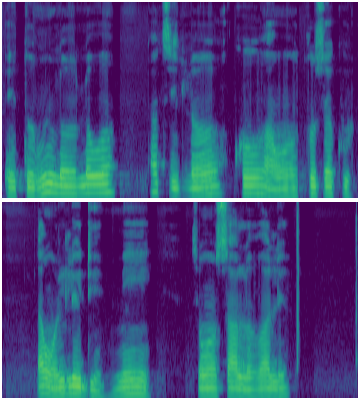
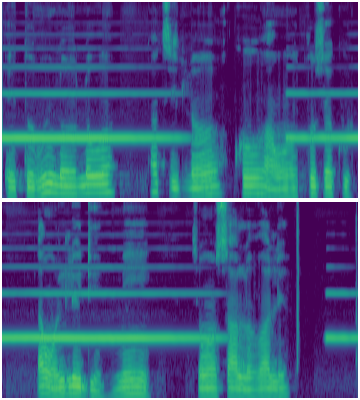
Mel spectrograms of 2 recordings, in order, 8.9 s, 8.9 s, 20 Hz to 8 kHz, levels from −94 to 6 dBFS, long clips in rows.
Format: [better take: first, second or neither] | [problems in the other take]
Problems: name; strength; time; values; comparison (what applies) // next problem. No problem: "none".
first | background sound (Wind instrument, woodwind instrument); 3 dB below the speech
